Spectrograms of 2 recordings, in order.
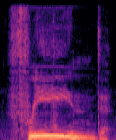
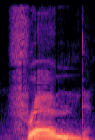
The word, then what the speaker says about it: friend: is an irregular word the ie digraph in this word is pronounced with the short e sound we would read this word as friend friend friend this is another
